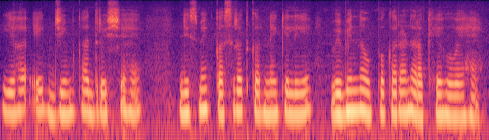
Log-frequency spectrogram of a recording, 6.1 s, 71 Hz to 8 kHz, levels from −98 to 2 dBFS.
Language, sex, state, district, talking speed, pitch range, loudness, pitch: Hindi, female, Gujarat, Valsad, 155 wpm, 170-185 Hz, -15 LUFS, 175 Hz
